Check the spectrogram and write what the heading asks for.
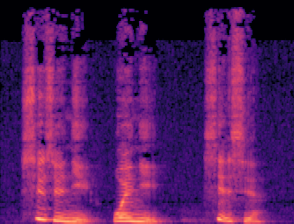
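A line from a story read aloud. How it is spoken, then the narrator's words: Choked up. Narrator (Chinese): 哽咽着说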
